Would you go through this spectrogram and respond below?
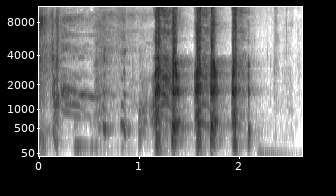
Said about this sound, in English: Sorry. Just cough on the mic.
